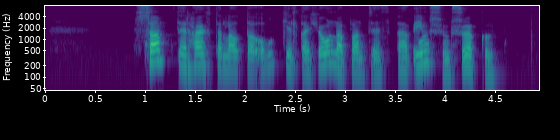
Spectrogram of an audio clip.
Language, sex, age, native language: Icelandic, female, 50-59, Icelandic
